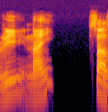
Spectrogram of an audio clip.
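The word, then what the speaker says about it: Renaissance: তো রিনেসাস, ঠিক আছে, উচ্চারণ করবে এভাবে, রি নাই সাস, ডাবল এস আছে কিন্তু, খেয়াল রাখতে হবে।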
